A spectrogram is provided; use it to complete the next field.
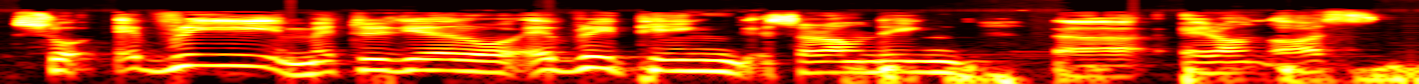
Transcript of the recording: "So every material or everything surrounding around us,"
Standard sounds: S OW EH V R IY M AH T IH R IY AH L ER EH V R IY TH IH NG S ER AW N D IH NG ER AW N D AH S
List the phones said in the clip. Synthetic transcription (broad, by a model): S OW EH V R IY M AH T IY R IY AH L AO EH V R IY T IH NG S ER AW N D IH NG ER AW N D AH S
